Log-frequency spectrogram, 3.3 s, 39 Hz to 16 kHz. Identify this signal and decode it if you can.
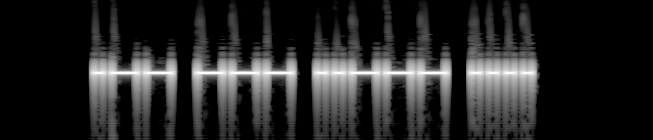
Morse code, heard as a keyed tone, about 28 wpm, 700 Hz. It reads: WO2H
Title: USA Call Signs - 4 Characters - Repeated 3x - 28wpm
